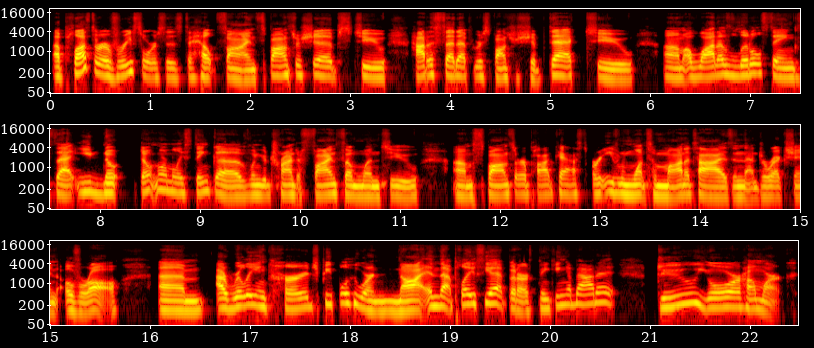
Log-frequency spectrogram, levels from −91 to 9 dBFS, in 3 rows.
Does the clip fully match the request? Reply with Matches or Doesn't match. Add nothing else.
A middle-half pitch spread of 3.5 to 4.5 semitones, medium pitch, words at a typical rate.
Matches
